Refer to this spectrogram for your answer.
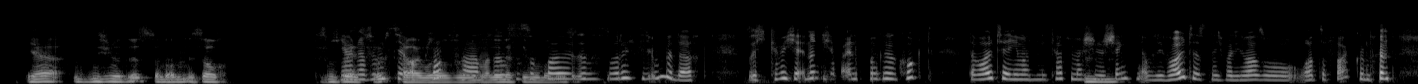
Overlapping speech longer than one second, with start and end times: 3.4-5.7

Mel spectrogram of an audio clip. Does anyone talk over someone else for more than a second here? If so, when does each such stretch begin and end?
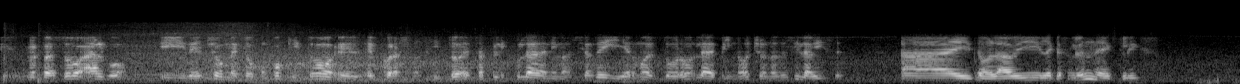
none

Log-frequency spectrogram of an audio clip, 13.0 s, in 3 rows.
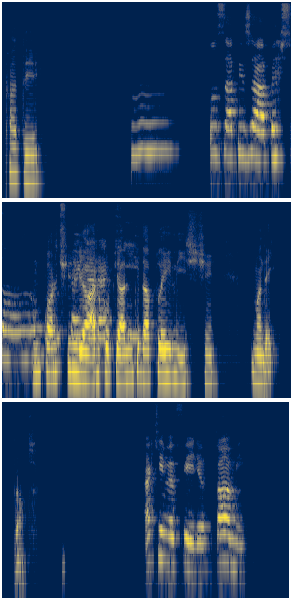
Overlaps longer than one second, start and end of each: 4.8-6.4

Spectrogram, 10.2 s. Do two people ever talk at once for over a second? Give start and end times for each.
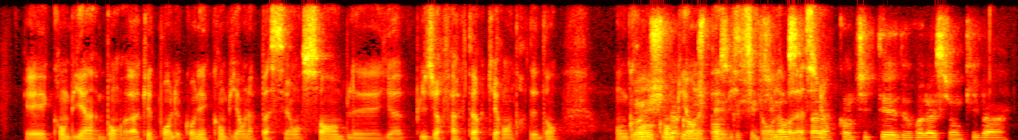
6.3-8.3

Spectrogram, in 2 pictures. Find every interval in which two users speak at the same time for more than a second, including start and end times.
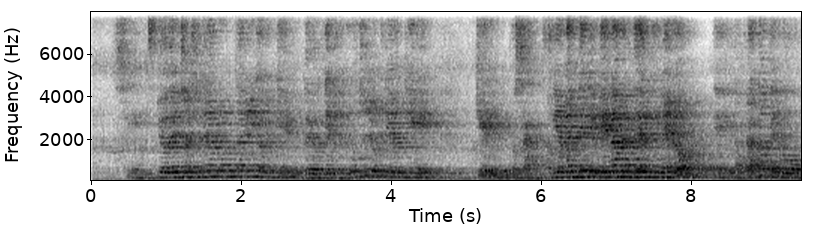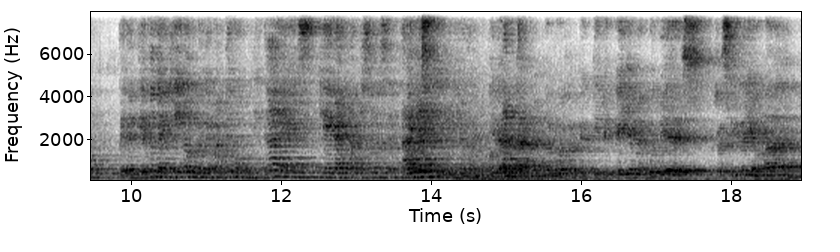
13.7-15.0

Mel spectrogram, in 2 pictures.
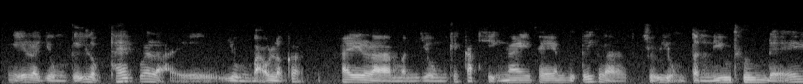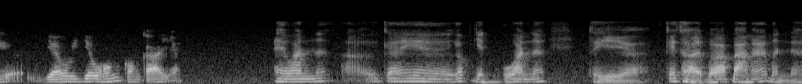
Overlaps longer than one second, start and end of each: none

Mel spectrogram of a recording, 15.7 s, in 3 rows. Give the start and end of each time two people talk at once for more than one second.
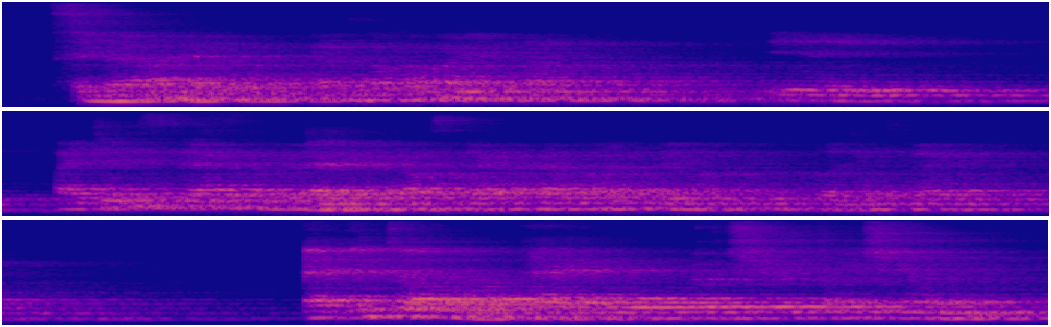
none

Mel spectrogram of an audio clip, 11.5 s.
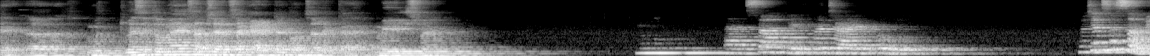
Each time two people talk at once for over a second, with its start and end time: none

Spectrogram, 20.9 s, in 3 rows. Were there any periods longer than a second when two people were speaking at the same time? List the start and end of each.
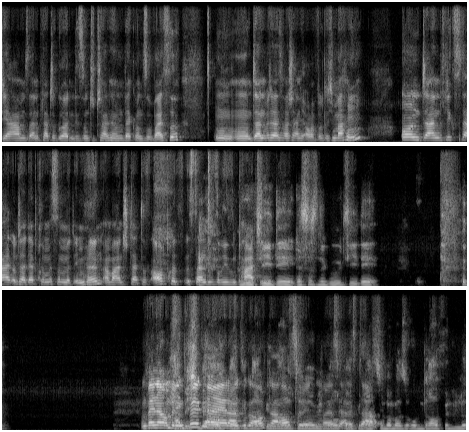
16.5-19.6

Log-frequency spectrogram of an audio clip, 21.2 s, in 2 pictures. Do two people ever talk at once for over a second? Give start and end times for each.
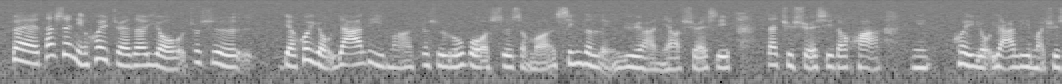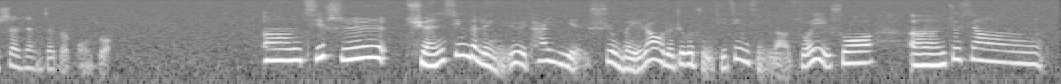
none

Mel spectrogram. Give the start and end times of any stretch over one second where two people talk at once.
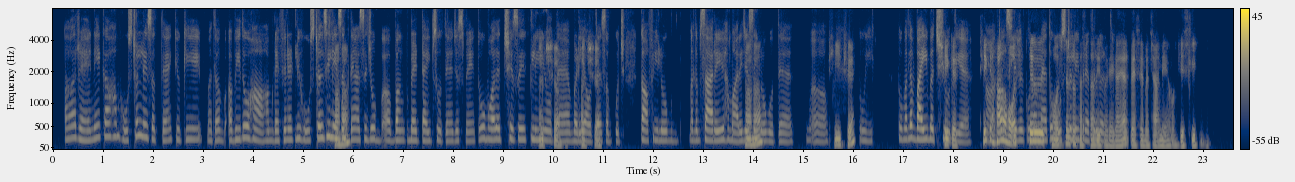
18.6-21.3

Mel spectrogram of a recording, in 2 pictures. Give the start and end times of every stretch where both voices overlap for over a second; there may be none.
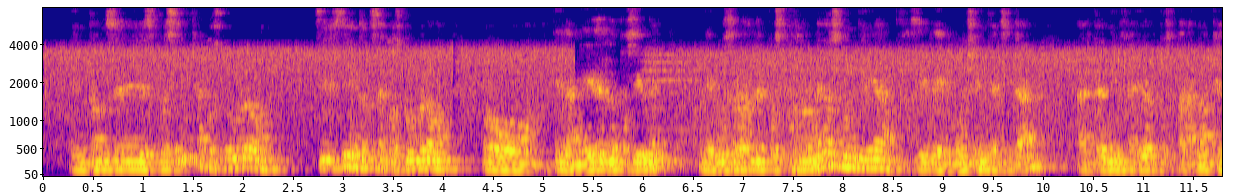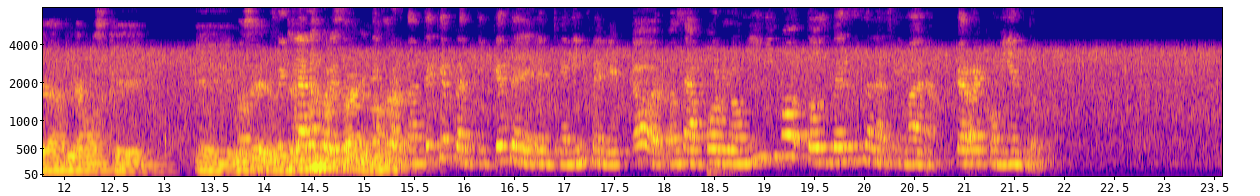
14.1-15.3

